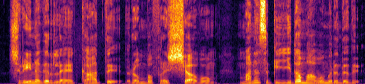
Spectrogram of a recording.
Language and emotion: Tamil, happy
